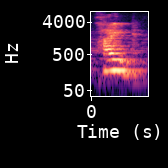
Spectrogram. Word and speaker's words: fight: आ रहा है तो इस वर्ड का GH जो है वो साइलेंट हो जाएगा और ये क्या हो जाएगा, FIT, फाइट। फाइट इसको हम पढ़ेंगे।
